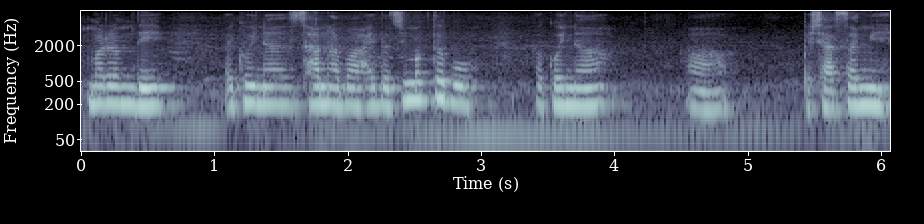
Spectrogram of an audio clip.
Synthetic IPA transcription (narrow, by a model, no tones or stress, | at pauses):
mɐɾɐmdiɐjkʰojnɐsanabaɦajbɐzimɐk̚tɐboɐkʰojnɐ | pɐjsasaŋi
